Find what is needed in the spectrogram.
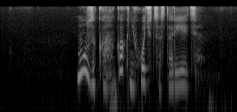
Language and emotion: Russian, sad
